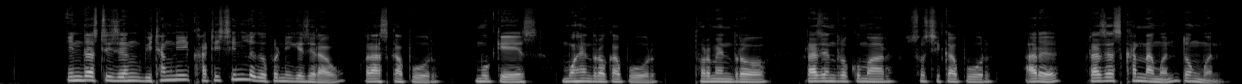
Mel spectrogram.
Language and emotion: Bodo, neutral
